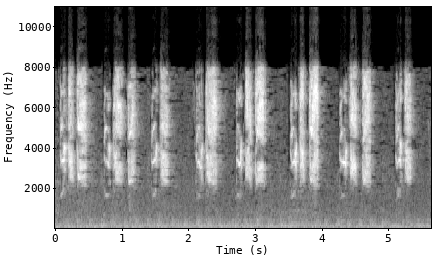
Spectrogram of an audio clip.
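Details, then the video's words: Long-tailed shrike master recording for pet bird training: harsh buzzy double and triple bursts, repeated roughly once every second in a steady rhythm. "MASTERAN GACOR - Suara Burung Cendet"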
